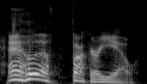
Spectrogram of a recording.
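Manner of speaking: high, loud hostile challenge; hostile demand. Acted. Angry woman confronting Phoebe, loud and high. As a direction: bark it at the stranger. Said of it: "she looks at you, Phoebe, and says".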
